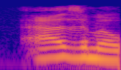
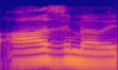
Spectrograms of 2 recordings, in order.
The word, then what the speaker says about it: ASIMO: Um, Asimo, or Osmo is more appropriately pronounced, has some autonomous functions, but in essence, it's an avatar.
